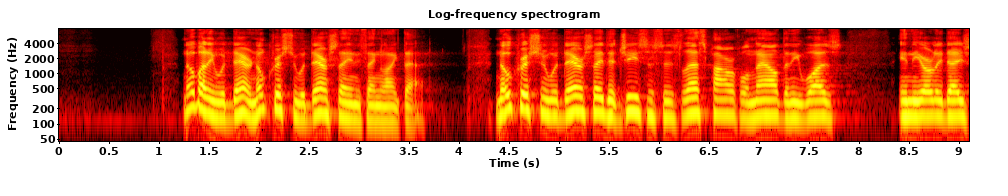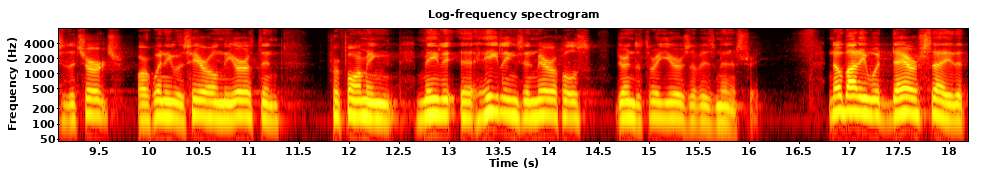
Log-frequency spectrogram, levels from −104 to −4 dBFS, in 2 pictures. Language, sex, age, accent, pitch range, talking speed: English, male, 60-79, American, 130-155 Hz, 190 wpm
